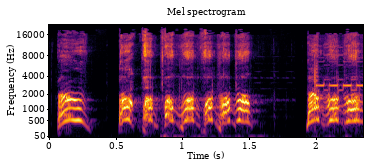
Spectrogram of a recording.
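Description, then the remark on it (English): A person imitates a dog, letting out a loud burst of rapid, yappy barks in quick succession, a brief pause, then another flurry of barking yips. “Okay, yes, you're a dog now. Okay, there's a dog here.”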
